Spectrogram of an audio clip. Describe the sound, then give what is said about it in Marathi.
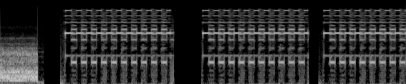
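A telephone rings on an outgoing call. Loud electronic trilling rings repeat with short silent gaps between them, and the last ring is cut off. A brief burst of noise comes first. “मी लगेच अंगणला phone करून सांगतो.”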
